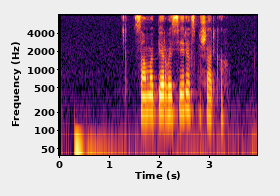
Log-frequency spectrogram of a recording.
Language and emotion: Russian, neutral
